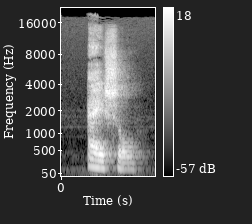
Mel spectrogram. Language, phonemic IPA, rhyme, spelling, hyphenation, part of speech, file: Dutch, /ˈɛi̯.səl/, -ɛi̯səl, IJssel, IJs‧sel, proper noun, Nl-IJssel.ogg
- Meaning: a river in the provinces of Gelderland and Overijssel, the Netherlands; a branch of the Rhine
